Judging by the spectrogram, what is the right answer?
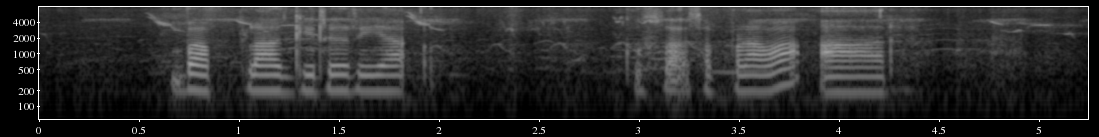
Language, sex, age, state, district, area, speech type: Santali, female, 18-30, West Bengal, Malda, rural, spontaneous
